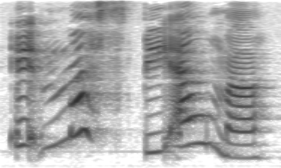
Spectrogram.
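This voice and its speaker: Woman voicing high, exclaiming storybook elephant. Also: huge pitch swings, slow, pushed and bright, heavily acted. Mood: astonished. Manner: exclaiming, emphatic. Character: astonished, amused elephants of a storybook herd.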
